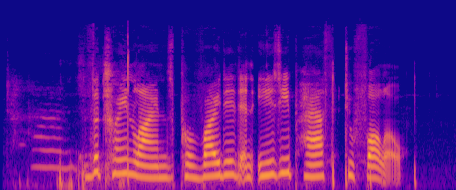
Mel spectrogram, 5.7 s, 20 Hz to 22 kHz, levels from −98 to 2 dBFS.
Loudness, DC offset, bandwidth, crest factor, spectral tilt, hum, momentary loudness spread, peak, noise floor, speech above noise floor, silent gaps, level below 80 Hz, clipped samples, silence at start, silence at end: -26 LUFS; under 0.1%; 12.5 kHz; 18 dB; -5 dB/octave; none; 14 LU; -8 dBFS; -77 dBFS; 51 dB; none; -62 dBFS; under 0.1%; 0.45 s; 0.7 s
